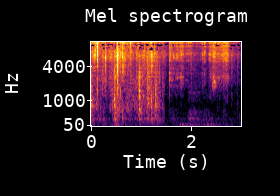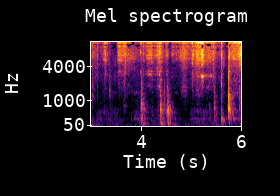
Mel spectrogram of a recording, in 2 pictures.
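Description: Blocks of gym chalk crumbling and crunching between gloved hands over a wire rack, with chunks pattering onto the mesh. Dense crackling for the first second and a half, then quieter, with a few scattered crunches.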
